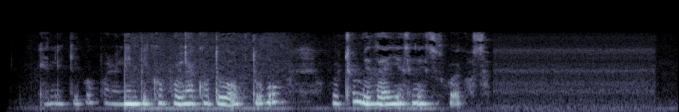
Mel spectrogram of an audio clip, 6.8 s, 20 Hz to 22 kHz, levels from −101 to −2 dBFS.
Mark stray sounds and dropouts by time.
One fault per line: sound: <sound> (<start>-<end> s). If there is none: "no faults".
no faults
